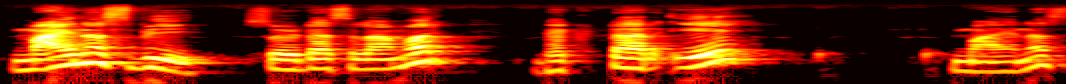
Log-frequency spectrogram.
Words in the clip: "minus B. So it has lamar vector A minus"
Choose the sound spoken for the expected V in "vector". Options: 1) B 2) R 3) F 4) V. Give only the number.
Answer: 1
